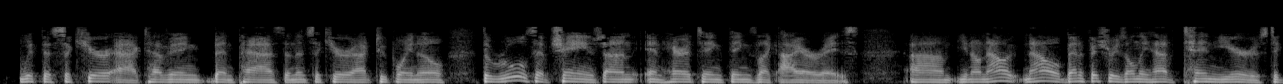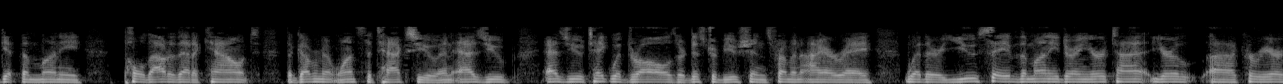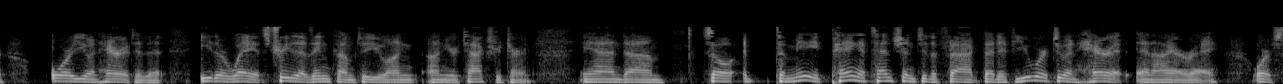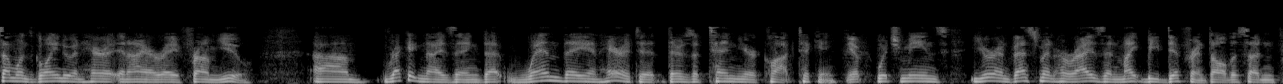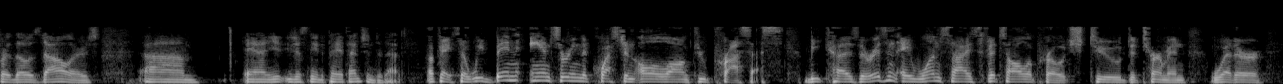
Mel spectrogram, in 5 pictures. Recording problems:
garbled, watery; slightly; nothing above 5.5 kHz
squashed, flat; somewhat

